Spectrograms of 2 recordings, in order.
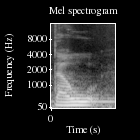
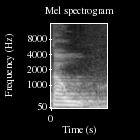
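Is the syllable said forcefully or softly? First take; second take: softly; forcefully. First: The syllable is said gently and softly. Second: The syllable is said with force and harshness. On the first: The speaker calls it right. "हमने उसको नरमी से अदा करना है।" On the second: The speaker calls it wrong. "इसको हमने ऐसा नहीं पढ़ना"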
